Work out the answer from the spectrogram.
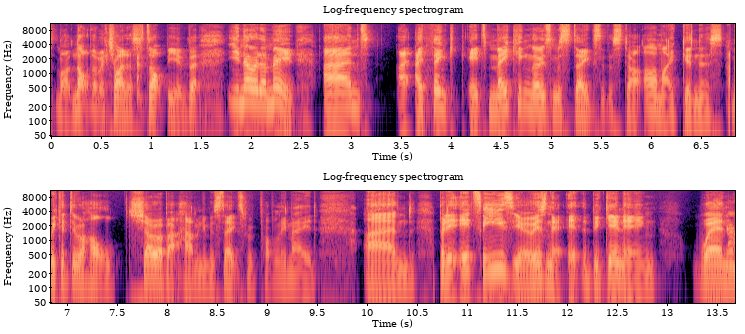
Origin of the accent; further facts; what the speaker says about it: United Kingdom; I, can't help being British.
